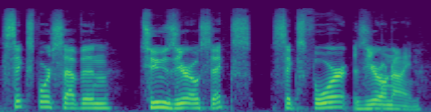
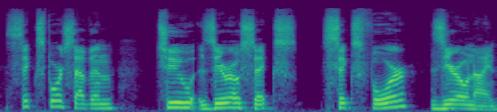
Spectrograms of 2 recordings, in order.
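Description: First: The number is said at normal, quicker speed. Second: The number is said slowly.

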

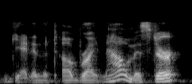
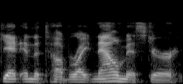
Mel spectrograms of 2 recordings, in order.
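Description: First: The voice is deep, loud and booming. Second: The voice is lighter with less force. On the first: The order sounds more threatening. "a much louder, deeper, booming, carrying voice" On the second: The order sounds less threatening. "does not have the same oomph to it"

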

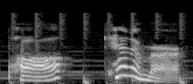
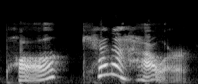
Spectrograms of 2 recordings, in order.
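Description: First: The surname has no extra h sound. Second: The surname has an extra h sound. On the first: The speaker calls it right. "There, I got it" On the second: The speaker calls it wrong. "I said that wrong. ... I put in too many H's"

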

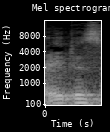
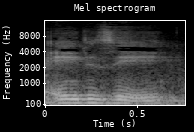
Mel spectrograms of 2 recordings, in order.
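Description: First: Z is said the British way, as zed. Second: Z is said the American way, as zee.

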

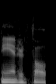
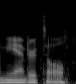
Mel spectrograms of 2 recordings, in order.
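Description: First: The word is said with an English-like pronunciation. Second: The word is said with a German-like pronunciation. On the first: "I think Neanderthal is fine, too" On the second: "You should say Neanderthal. ... It's basically trying to Germanize it"

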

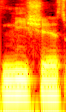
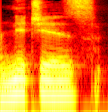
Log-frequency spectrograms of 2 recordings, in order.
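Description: First: The word has a non-Southern pronunciation. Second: The word has a Southern pronunciation.

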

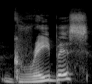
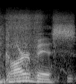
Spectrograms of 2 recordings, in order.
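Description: First: The r sound comes right after the g. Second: The r sound comes right after the first a. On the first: "people say it wrong all the time" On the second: "people say it wrong all the time"

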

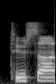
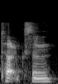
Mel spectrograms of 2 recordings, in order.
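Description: First: The c is silent, no k sound. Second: The c is pronounced as a k sound. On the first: The speaker calls it right. "The C is silent" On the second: The speaker calls it wrong. "not Tucson"

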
